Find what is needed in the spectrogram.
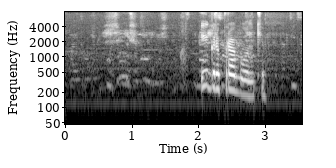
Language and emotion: Russian, neutral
